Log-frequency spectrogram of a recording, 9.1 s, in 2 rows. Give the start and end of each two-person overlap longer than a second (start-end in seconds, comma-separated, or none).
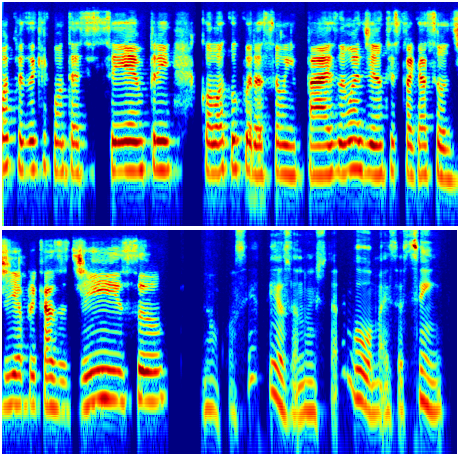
none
